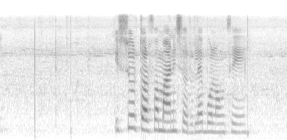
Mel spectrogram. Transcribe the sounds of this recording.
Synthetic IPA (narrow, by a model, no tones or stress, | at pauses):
iswort̪ʌrpʰʌmanisɦʌɾulajbolaw̃t̪ʰe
